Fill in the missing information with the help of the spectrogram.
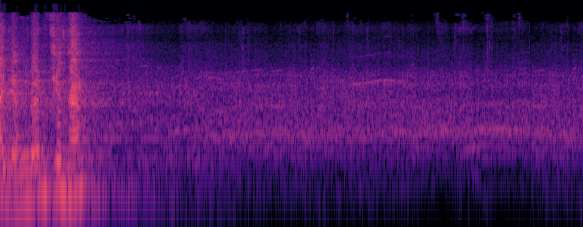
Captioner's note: cheering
